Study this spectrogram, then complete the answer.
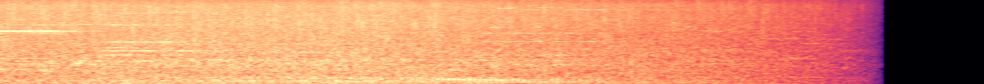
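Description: Rain falls steadily outdoors and fades away.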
